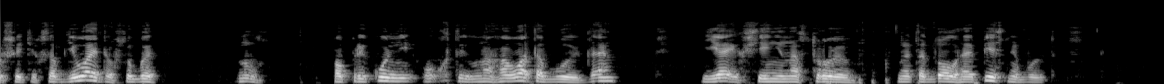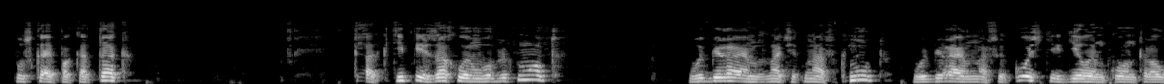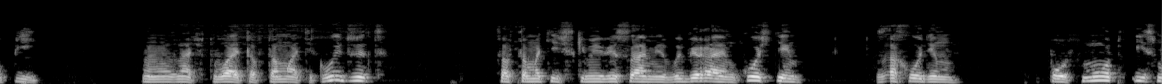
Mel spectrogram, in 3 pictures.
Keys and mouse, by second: 0.8 shift+middle click, 2.4 right click, 8.6 ctrl+z, 13.4 shift+middle click, 15.9 click, 18.7 shift+middle click, 21.5 shift+click, 28.0 shift+middle click, 32.1-33.9 drag, 34.6 shift+middle click.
